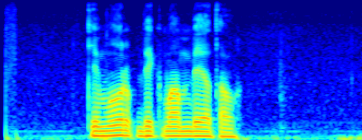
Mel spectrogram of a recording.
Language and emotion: Russian, neutral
